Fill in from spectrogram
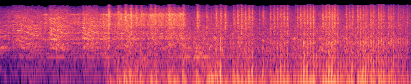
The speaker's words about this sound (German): Der Flieger hat lange gestanden. Jetzt hoffen alle, dass der Motor anspringt.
